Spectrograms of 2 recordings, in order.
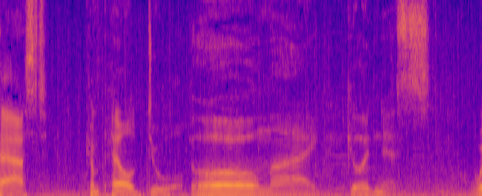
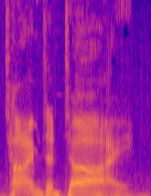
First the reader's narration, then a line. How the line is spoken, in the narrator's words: I yell to this creature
